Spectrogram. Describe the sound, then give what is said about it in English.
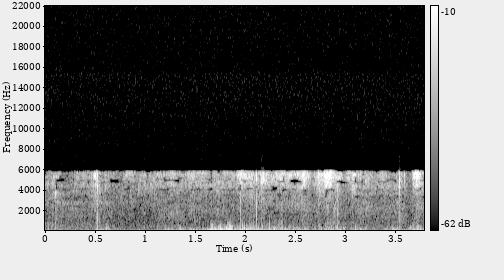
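Rustling and scraping with a few sharp clicks and taps as a phone used for recording is handled and adjusted, over a low rumbling background on a windy day, with no talking. “So uh, excuse me a moment when I do small adjustment.”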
